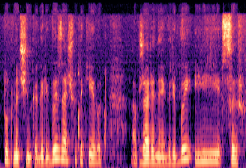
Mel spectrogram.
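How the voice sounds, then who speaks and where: A middle-aged woman chatting casually in a home cooking vlog, speaking haltingly and often correcting herself as she goes. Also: lowish voice, noisy background. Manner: halting, with hesitant self-corrections. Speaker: home cook taking food orders, vlogger.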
